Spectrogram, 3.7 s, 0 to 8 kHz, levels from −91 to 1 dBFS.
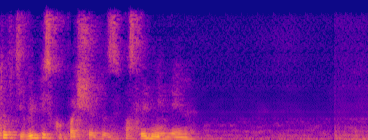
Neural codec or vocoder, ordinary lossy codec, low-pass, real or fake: codec, 24 kHz, 1.2 kbps, DualCodec; Opus, 64 kbps; 7.2 kHz; fake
